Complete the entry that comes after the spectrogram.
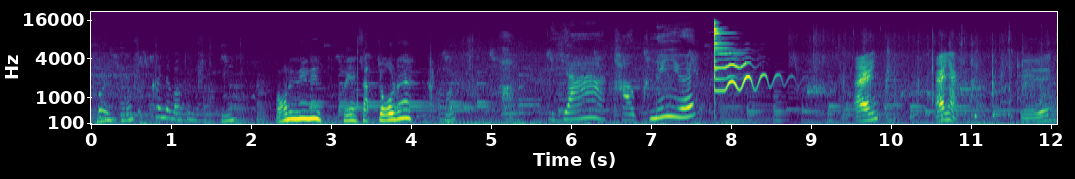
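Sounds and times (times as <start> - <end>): background music: 0.0 - 12.0
cartoon boing sound effect: 7.8 - 9.0.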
